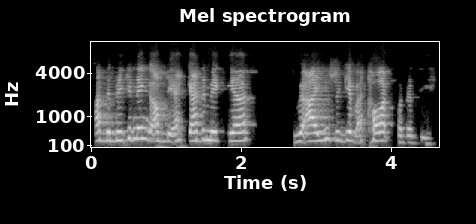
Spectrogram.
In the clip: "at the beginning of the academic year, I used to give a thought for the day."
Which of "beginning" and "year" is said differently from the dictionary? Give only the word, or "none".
year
